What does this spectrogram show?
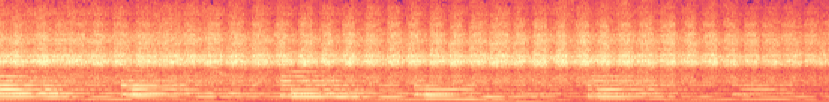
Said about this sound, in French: à chaque fois que je te pose cette question, il y a des cloches qui se mettent à sonner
